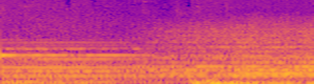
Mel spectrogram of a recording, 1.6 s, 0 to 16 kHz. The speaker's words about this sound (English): And the whistle of the train is the ominous beginning of this story. That this is Lion, our first film for 2017.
